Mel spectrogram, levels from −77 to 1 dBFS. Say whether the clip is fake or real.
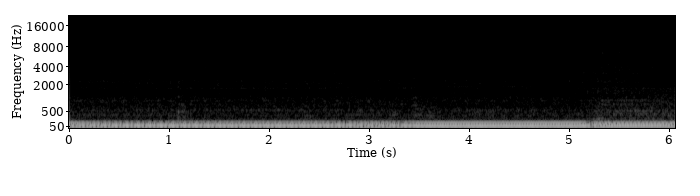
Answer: real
